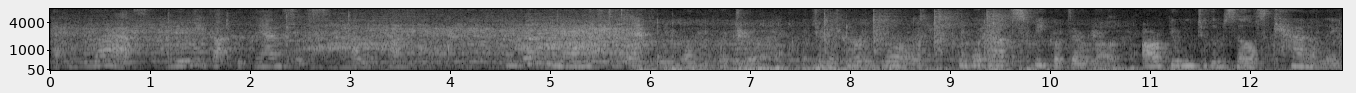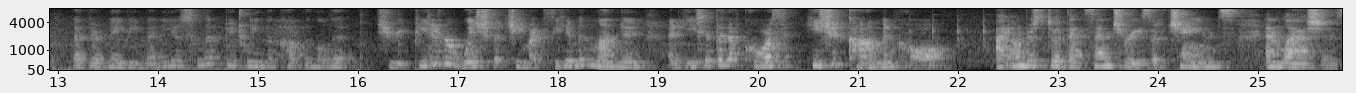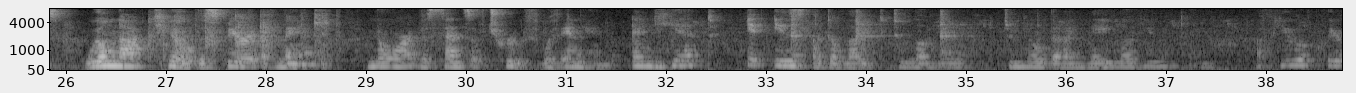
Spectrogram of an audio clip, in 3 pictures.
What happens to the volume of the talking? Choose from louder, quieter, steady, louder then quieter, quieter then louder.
louder then quieter.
